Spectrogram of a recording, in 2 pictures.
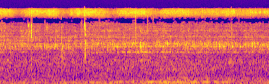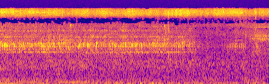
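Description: Quiet background with a low rumble that swells around the middle and fades again, over a faint steady high hiss, with a few faint ticks.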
